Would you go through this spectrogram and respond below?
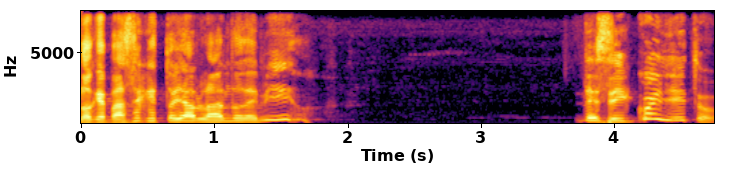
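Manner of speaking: crying while speaking. Speaking of the speaker's five-year-old son: crying while speaking. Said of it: "Estoy llorando".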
